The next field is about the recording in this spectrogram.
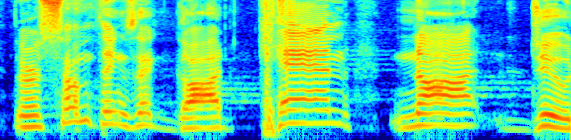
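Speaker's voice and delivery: "cannot" drawn out slow and deliberate; stress on cannot. Shown as a demonstration. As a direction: lean hard on "cannot", held. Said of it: "No, I did not stutter".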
